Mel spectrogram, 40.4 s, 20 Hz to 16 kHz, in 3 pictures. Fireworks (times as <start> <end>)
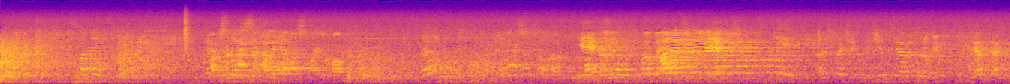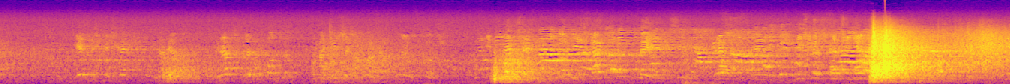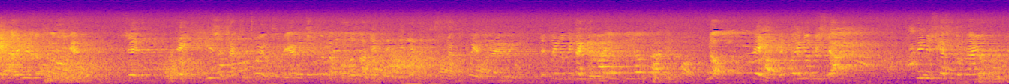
0.0 3.4, 4.5 7.7, 15.5 16.4, 17.6 18.7, 20.0 21.2, 25.0 28.4, 29.0 31.2, 40.0 40.3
